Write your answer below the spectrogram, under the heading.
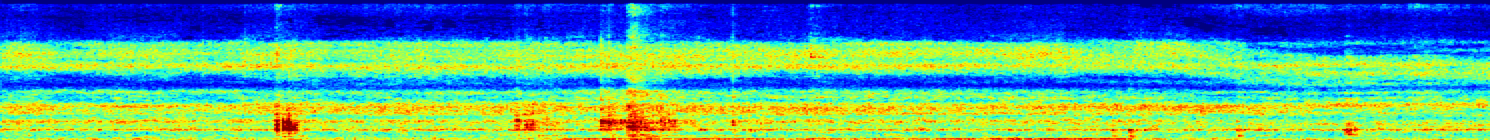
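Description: TIG (argon) welding arc on thin stainless steel sanitary pipe: a steady hiss with a few sharp ticks, the loudest about a second and a half in.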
